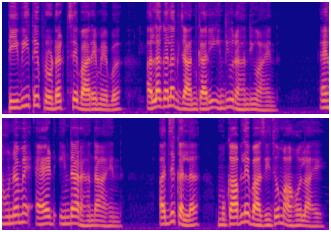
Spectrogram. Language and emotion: Sindhi, neutral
